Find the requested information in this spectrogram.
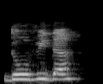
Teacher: A sílaba tônica é o du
